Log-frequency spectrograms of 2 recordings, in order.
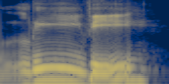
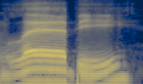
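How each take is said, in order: First: "Levy" with a long ee first, drawn out; Levy as LEE-vee. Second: "Levy" with a short e, drawn out; Levy as LEH-bee. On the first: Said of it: "you've got Cody Mack saying". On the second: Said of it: "you got David here saying". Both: Shown as a demonstration.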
